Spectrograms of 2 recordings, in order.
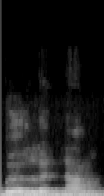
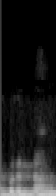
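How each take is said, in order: First: The second consonant is an L sound. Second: The second consonant is an R sound. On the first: The speaker calls it wrong. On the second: The speaker calls it right.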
